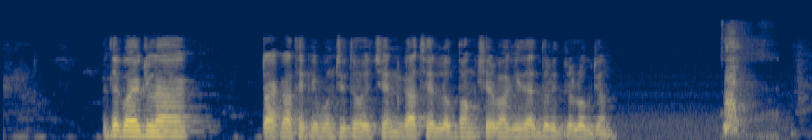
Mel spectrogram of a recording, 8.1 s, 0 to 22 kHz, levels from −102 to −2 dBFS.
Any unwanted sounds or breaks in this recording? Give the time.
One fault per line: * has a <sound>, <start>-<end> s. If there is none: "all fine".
* has a bark, 7.2-7.8 s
